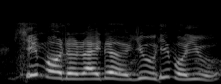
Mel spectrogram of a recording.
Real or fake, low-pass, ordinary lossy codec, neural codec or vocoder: real; 7.2 kHz; none; none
